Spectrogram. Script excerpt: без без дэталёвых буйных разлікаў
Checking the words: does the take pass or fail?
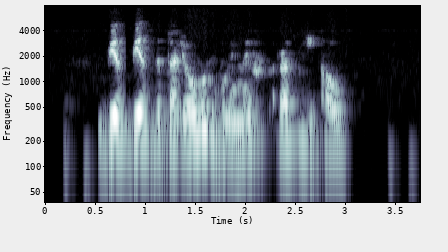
pass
